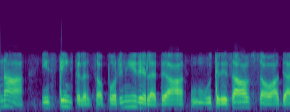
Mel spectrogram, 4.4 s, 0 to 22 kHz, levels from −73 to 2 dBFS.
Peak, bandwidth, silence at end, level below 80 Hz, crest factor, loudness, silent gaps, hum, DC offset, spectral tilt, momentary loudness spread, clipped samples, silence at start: -4 dBFS; 5.4 kHz; 0 s; -66 dBFS; 16 dB; -21 LUFS; none; none; under 0.1%; -7.5 dB/octave; 9 LU; under 0.1%; 0 s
